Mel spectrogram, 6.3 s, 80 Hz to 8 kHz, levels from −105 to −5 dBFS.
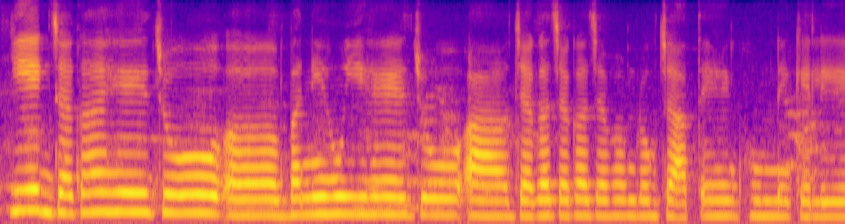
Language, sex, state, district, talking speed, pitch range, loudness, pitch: Hindi, female, Himachal Pradesh, Shimla, 180 wpm, 200-235 Hz, -15 LUFS, 210 Hz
